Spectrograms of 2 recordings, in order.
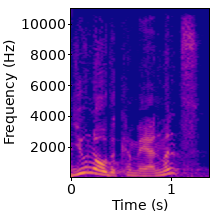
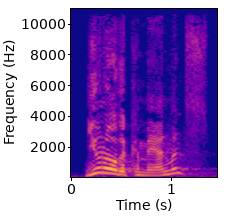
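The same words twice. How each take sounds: First: Said in the usual way. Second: Louder, pressing repeat with a rise on know; insistent second reminder of the commandments; emphatic repeat. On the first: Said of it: "he said". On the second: Retold or imitated. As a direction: drive the reminder home louder. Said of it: "repeated with force".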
